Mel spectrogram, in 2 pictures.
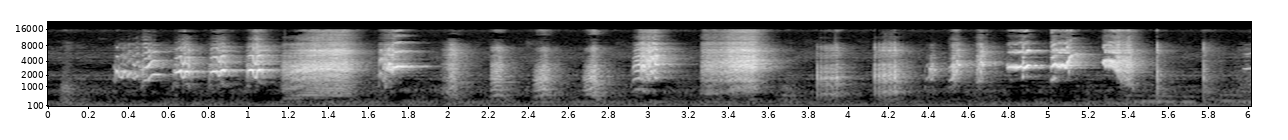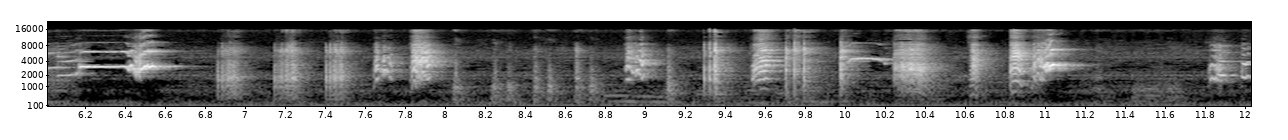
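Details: Loud, intense non-stop singing by a white-eyed Javan myna, varied and long: rapid rattling squawks, buzzy notes and rising whistles crowded together with barely a pause, a faint low hum behind.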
